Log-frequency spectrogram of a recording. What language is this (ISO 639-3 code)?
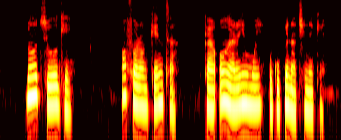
ibo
